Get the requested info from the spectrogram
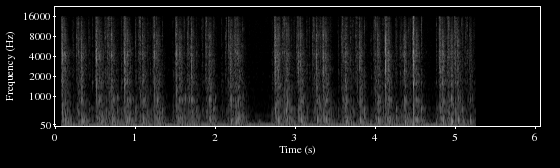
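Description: Typewriter sound effect: a quick run of keystrokes clacking, with a short pause about two and a half seconds in, then stopping suddenly after about five seconds.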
